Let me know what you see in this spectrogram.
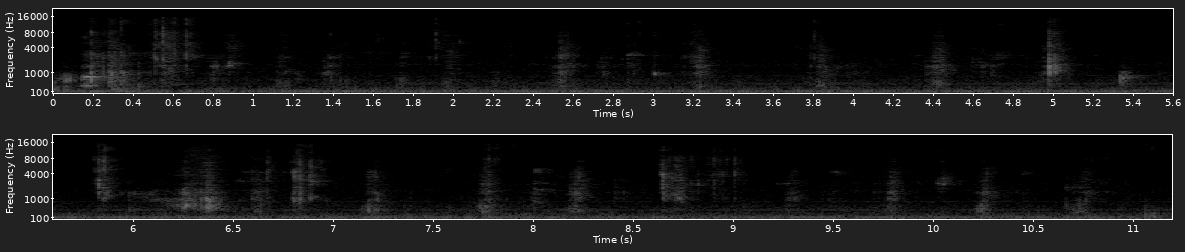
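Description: Faint, close-up eating sounds: wet chewing and short mouth clicks at an irregular pace as a person eats braised catfish adobo with her fingers, over a steady low hum.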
